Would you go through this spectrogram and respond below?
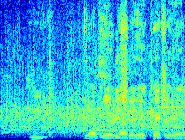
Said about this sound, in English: Clap it up.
